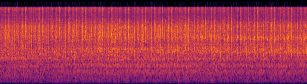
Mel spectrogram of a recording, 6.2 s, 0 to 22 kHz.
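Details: Mercedes-Benz M104.992 at hot idle: fast, even, light ticking across the whole top end from all 24 hydraulic lifters; quiet when cold; an oil change fixed it.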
